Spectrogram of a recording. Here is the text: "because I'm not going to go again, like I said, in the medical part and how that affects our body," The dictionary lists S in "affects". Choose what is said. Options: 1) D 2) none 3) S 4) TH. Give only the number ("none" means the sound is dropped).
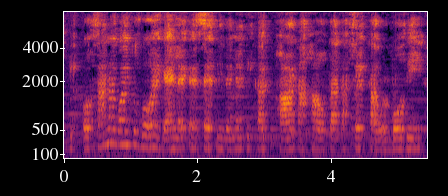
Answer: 2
